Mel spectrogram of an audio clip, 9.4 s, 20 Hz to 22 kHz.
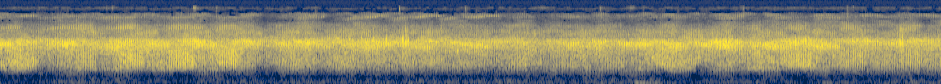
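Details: Numerous frogs calling from lotus paddy fields in Echizen, Fukui, Japan, on 12 June 2021, their croaks forming a thick chorus that throbs in loose pulses, a little under two per second.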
